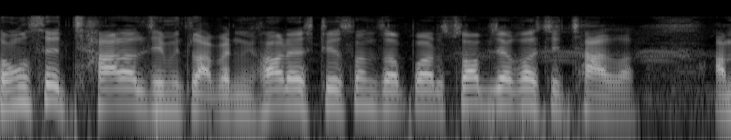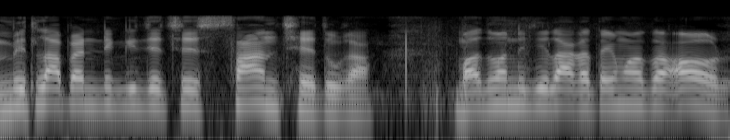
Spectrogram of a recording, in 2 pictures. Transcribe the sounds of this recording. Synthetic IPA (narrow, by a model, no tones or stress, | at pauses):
sə̃ʊ̃set͡ʃʰaɾəlt͡ʃʰɛmit̪ʰlapɛ̃ɳʈiŋkɦəɾesʈesənsəb̚pəɾsəb̚d͡ʒəɡət͡ʃʰit͡ʃʰaɾəl | amit̪ʰlapɛɳʈĩŋkid͡ʒet͡ʃʰɛsant͡ʃʰɛt̪uɡaməd̪ʱʋənid͡ʒilaɡət̪əɦimet̪ɔːɾ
